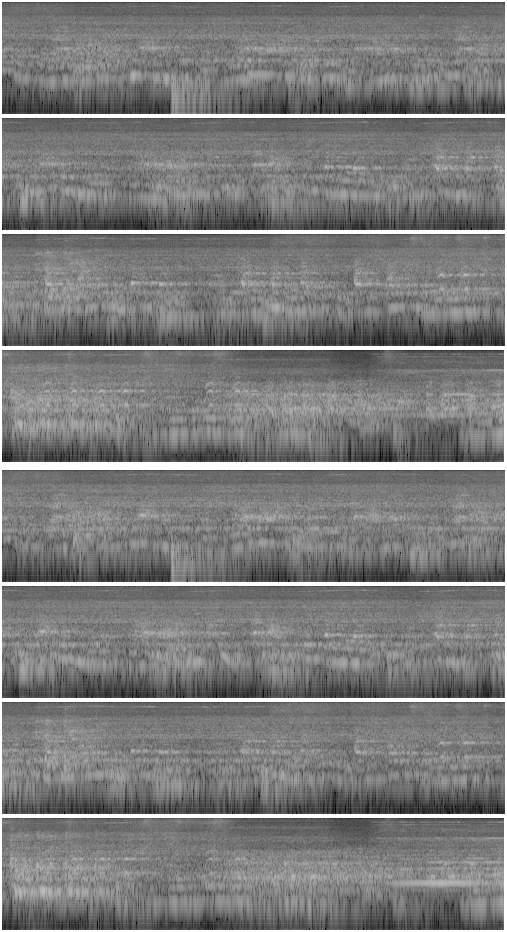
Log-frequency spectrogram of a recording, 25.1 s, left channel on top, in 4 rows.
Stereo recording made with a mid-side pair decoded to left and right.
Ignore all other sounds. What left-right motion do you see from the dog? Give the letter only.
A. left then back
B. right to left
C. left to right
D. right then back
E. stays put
B.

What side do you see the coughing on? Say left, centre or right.
right.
